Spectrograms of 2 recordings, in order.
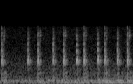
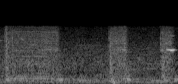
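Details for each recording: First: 2000 Oldsmobile Bravada rear door window motor, door panel off, switch operated: sharp dry clicks, mostly in pairs, with no motor whir. Switch and wiring are fine; the motor is probably jammed, possibly needing its brushes cleaned. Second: 2000 Oldsmobile Bravada (Blazer/Jimmy) rear door window motor after rebuild, reinstalled with two 1¼-inch bolts and locking nuts in place of rivets: short bursts of clean, even whir stopping cleanly, no grinding or stalling; window works properly.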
